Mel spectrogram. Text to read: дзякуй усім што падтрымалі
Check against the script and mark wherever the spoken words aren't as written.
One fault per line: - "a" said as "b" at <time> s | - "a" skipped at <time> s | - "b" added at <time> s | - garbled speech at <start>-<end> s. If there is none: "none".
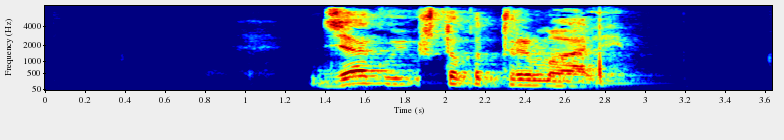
- "усім" skipped at 1.9 s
